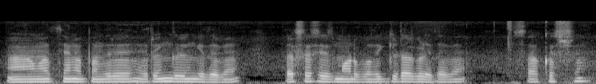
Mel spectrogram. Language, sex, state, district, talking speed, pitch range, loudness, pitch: Kannada, male, Karnataka, Koppal, 100 wpm, 120-130 Hz, -16 LUFS, 125 Hz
